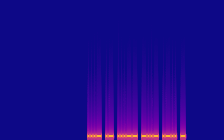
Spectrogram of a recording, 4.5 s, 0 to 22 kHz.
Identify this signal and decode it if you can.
Morse code, heard as a keyed tone, about 39 wpm, 700 Hz. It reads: VA3XLT
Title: DXCC-100 Call Signs - 6 Characters - Repeated 3x - 40wpm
